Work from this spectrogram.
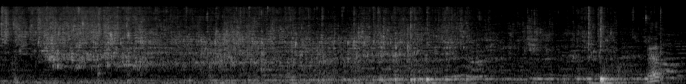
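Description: Brewed kombucha tea poured into a container, a soft splashing liquid flow with uneven surges and a small clink near the end, fairly quiet in a home kitchen.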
